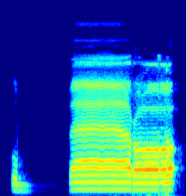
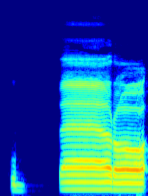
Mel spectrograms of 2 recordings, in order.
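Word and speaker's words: كُبَّارًا: But now it's having the Shadda, so that's a double roll it's having on it. So the way you pronounce it, Kubbara, Kubbara.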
